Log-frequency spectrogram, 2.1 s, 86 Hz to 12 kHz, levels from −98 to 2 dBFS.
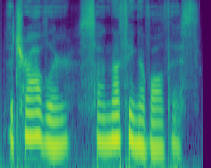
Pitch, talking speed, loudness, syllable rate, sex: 185 Hz, 200 wpm, -18 LUFS, 5.2 syllables/s, female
